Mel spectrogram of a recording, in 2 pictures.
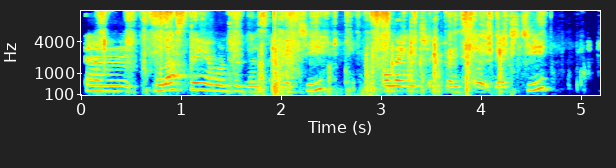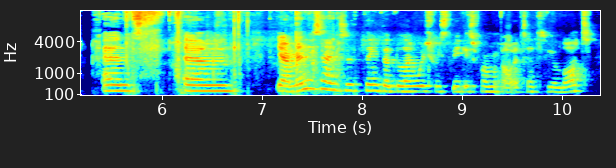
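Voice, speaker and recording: Student presenter, young woman, higher voice, halting delivery full of restarts, roomy echo. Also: noisy background. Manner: hesitant, many restarts and fillers, non-native English phrasing. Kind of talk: class presentation. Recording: echoey room.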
